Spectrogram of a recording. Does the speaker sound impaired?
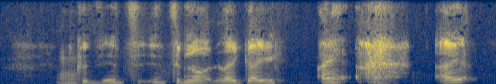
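Yes: cerebral palsy; speaking time predictable on stage.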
